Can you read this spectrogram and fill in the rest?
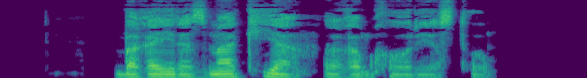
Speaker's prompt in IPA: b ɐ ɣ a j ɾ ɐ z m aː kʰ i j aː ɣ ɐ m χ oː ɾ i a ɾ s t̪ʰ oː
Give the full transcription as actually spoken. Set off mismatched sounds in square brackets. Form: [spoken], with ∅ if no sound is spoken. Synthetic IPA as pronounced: b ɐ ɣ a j ɾ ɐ z m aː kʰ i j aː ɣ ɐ m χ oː ɾ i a [∅] s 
